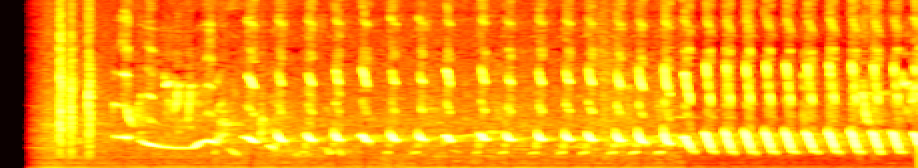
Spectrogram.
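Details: White-rumped shama in full song, used as a lure to set other birds singing: a looping whistled phrase around two seconds in, then a fast string of short clipped notes, ending in rapid even buzzy pulses.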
